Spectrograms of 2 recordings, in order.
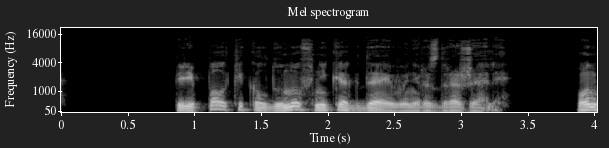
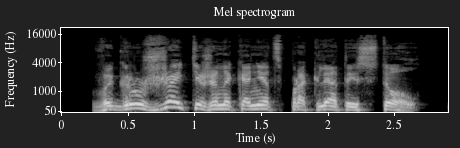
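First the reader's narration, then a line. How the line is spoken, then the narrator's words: Barked shout. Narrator (Russian): гаркнул Эльма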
